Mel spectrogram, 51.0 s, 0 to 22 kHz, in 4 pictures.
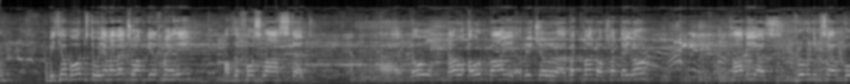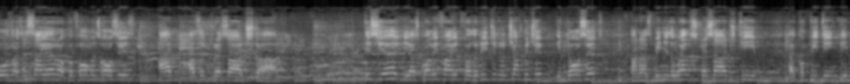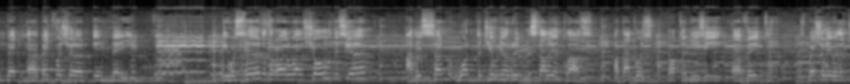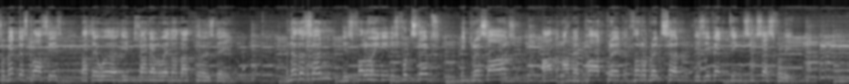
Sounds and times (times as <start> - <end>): Speech: 0.0 - 4.7, 5.7 - 17.1, 18.2 - 27.6, 28.8 - 31.0, 31.6 - 41.8, 42.5 - 50.2
Music: 0.0 - 50.9.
